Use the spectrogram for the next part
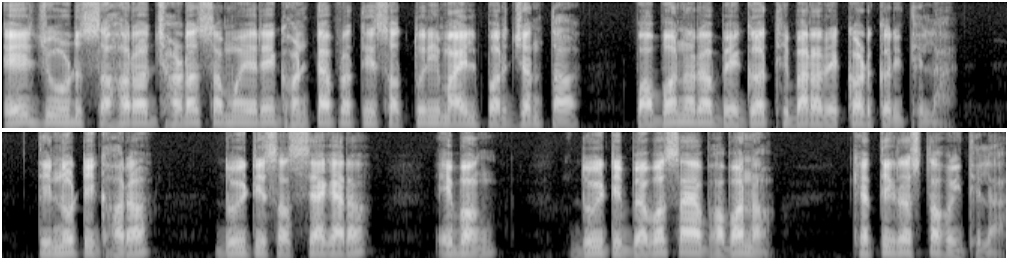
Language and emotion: Odia, neutral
